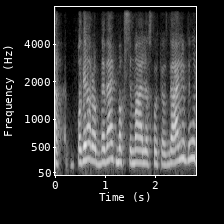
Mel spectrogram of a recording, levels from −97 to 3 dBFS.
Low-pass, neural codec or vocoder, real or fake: 7.2 kHz; codec, 16 kHz in and 24 kHz out, 0.8 kbps, FocalCodec, streaming, 65536 codes; fake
